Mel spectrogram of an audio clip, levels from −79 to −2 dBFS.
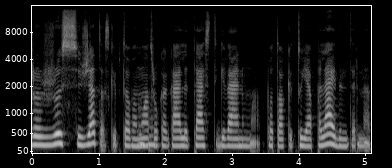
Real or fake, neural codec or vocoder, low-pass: real; none; 14.4 kHz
